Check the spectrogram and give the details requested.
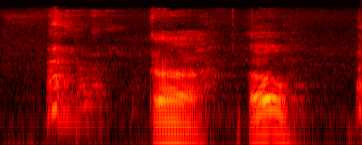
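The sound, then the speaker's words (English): A dog barks three times in quick succession, loud, each bark sharp and tonal with short pauses between them. “Upsetting the dogs.”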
